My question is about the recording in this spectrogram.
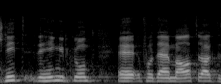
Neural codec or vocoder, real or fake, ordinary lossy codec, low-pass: none; real; none; 9.9 kHz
